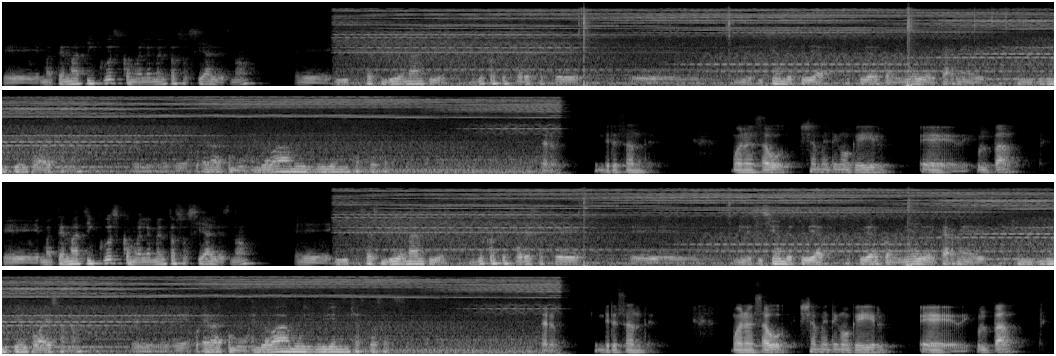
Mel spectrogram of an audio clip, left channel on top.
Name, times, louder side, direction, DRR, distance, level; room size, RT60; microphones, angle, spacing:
voice 1, 0.0-2.5 2.9-5.9 6.3-11.4 11.8-14.6, right 4 dB, 75° right, 0.5 m, -26 dB
sound 1, 3.3-16.1, right 1 dB, ahead, 0.5 m, -27 dB
sound 2, 5.6-8.3 9.0-10.5 10.8-11.4, left 5 dB, 25° left, 1.0 m, -36 dB
voice 2, 16.4-17.0 17.8-19.4 19.7-20.6, right 2 dB, 55° right, 1.1 m, -25 dB
19.0 x 8.5 x 2.7 m
head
